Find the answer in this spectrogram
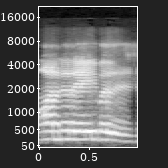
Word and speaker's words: honorable: So remember, an honorable chief guest. Honorable. It begins with H. But yes, when you pronounce the word, your pronunciation, the sound, it comes as a vowel sound.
